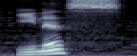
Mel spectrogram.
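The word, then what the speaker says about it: Innes: am pronouncing this correctly his name is enos because it's spelled i n n e s in s in s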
